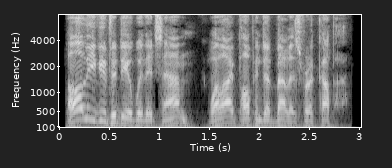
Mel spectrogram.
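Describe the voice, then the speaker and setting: A man's voice: a little high, big pitch swings, very fast, a bit bright, slight background noise, pitched above the performer's own voice. A man voicing a commanding middle-aged fire station officer in a children's storybook, clipped, authoritative and emphatic. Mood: matter-of-fact.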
